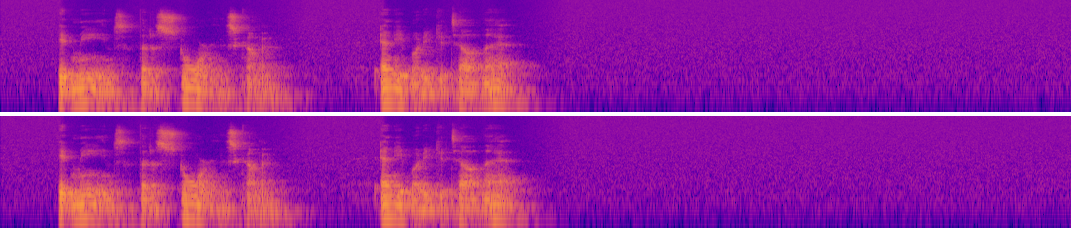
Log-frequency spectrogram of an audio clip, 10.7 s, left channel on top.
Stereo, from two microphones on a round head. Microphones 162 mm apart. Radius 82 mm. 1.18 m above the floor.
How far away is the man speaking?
About 2.5 m.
